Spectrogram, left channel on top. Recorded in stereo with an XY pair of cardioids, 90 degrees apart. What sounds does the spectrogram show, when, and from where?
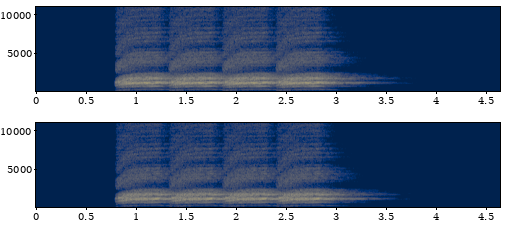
0.8 s an alarm: 50° left, 1.7 m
